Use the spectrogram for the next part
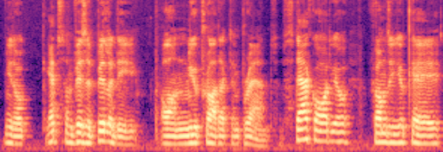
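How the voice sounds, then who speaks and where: An older man in a casual podcast chat, explaining audio equipment in a measured, technical way. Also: mid-range voice. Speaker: audio reviewer guest.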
